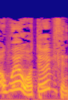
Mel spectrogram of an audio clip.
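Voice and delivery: put-on high, eager young voice; squeaky eager promise. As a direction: pledge it like a keen kid.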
